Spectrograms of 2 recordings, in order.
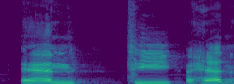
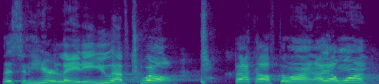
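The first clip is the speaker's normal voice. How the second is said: acted telling-off, raised voice; confrontational attitude; 3 semitones higher, 5 dB louder than usual. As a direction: tell off a queue-jumper, loud and forceful. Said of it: "with that kind of attitude".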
